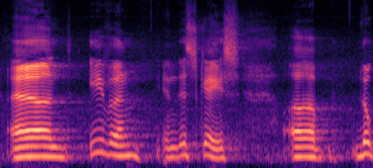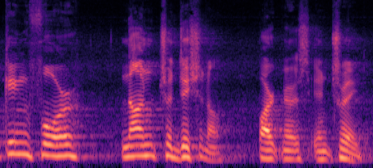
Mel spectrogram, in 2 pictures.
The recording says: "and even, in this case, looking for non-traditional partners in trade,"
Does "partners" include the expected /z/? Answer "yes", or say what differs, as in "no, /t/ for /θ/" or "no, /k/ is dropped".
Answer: no, /s/ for /z/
